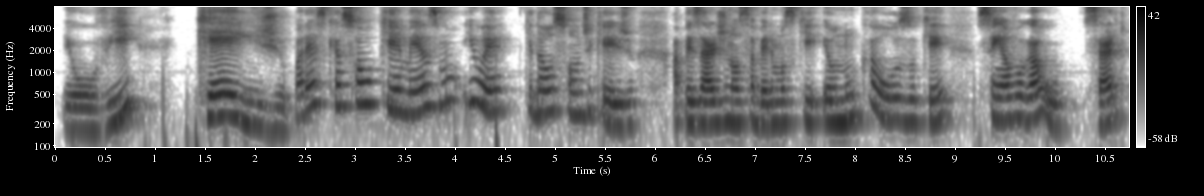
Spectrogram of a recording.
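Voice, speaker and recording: A woman teacher with a Brazilian Portuguese accent explaining a grammar lesson to her students. She stretches example words out slowly and keeps checking that they follow along. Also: on the high side, animated, mellow. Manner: slow, drawn-out sounding of example words. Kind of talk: online class explanation.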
